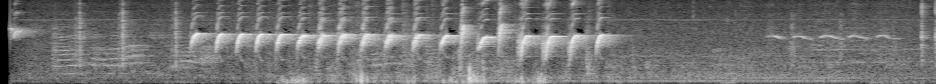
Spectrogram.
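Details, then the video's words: Greater green leafbird singing actively in a rolling style: a fast run of about seventeen loud, sharp downslurred notes at steady pace, preceded by scattered chips and followed by soft warbled trills, with a low hum beneath. "cucakijo gacor ngeroll"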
